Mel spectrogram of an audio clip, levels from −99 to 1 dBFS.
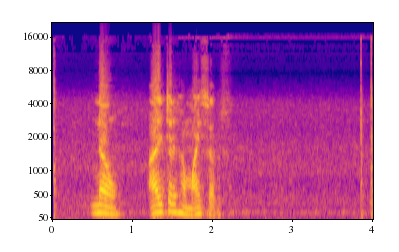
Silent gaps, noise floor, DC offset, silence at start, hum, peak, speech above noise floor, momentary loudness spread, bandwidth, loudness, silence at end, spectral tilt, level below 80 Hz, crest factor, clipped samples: none; -40 dBFS; under 0.1%; 0 s; none; 0 dBFS; 30 dB; 21 LU; 17 kHz; -11 LUFS; 0.1 s; -5 dB/octave; -44 dBFS; 14 dB; 0.4%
